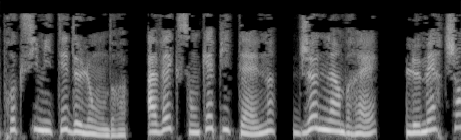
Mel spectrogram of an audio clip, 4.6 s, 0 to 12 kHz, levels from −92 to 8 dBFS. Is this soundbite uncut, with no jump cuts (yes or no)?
no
